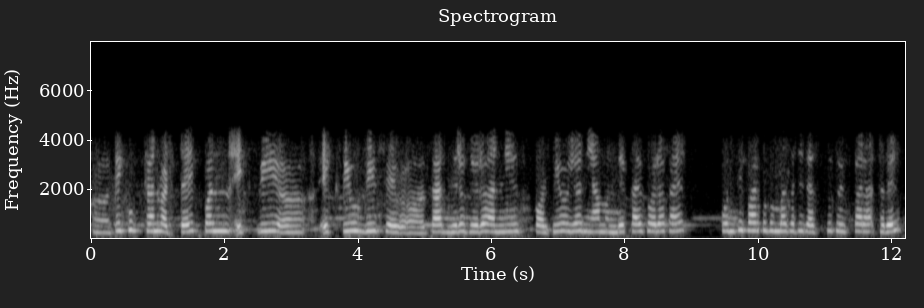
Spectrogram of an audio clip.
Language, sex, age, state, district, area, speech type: Marathi, female, 18-30, Maharashtra, Aurangabad, rural, conversation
